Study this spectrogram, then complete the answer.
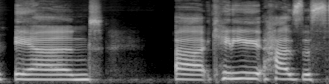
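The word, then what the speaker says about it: Cady: It's Katie, but she says Caddy. I'm going to call you. Right. Yeah, cuz that's how it's spelled. C A D Y. Yeah, but it's pronounced Katie.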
